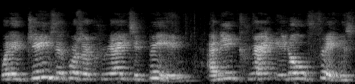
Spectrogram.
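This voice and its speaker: Raising and projecting his voice, a man speaks at an extremely high pitch and moderate pace with ordinary pitch variation, over noticeable background noise. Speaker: evangelist and Bible teacher. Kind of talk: Bible teaching.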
